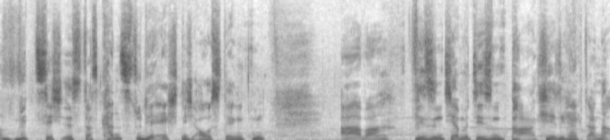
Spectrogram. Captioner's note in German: schnauben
